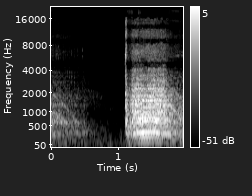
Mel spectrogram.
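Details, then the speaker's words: Greenfield Model 11 ride-on mower, Briggs & Stratton 11hp, sat 5+ years, fuel dripped into the carburetor: brief silence then a rough churning crank that fades without firing; cranks but won't start, weak battery suspected. "Well, it looks like I'm going to have to play with it a bit more. I think I need probably chuck another battery on."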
